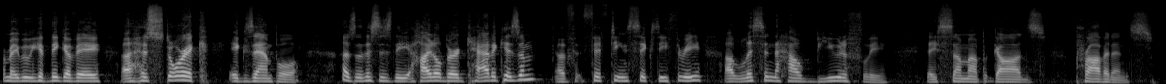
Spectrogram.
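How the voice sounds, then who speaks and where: Pastor guy giving a sermon, earnest and measured, lotta uhs, kinda high voice, dry sound. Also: a bit bright, dry recording. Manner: earnest, measured preaching with frequent "uh" fillers.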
